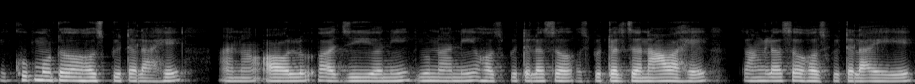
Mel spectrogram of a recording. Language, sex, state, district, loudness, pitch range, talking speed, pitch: Marathi, female, Maharashtra, Aurangabad, -17 LUFS, 160-170 Hz, 105 wpm, 165 Hz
